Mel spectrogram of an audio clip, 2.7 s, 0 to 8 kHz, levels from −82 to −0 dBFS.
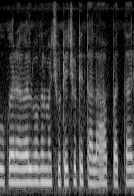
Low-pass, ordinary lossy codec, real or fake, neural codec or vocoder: none; none; real; none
